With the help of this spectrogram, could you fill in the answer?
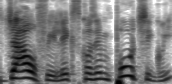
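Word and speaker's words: João Félix: so of course it's ciao Felix because in Portuguese in Portugal in Portuguese they pronounce the J so it's Zhao Felix okay well Jal Felix looks like he's on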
